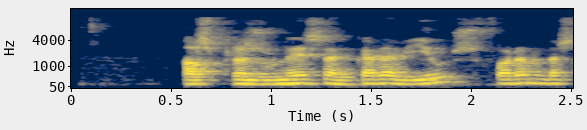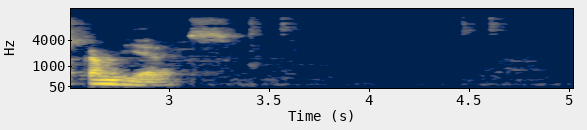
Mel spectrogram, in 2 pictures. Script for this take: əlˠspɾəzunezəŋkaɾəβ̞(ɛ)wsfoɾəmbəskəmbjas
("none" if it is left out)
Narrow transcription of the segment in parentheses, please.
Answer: i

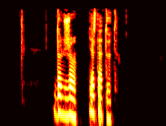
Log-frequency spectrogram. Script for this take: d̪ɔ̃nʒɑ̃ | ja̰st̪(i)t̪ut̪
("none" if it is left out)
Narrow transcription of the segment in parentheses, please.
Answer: a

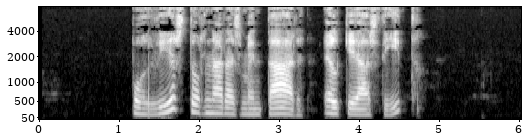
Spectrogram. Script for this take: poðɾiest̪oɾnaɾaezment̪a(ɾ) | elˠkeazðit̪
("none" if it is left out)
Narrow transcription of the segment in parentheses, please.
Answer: ɾ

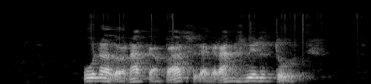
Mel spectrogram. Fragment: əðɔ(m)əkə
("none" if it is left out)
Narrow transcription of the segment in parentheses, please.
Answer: n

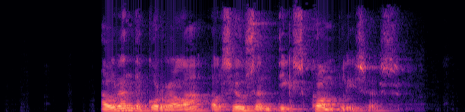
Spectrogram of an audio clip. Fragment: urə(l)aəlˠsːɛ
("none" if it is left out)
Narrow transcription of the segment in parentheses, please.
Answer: l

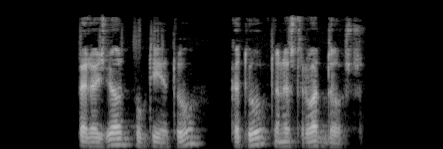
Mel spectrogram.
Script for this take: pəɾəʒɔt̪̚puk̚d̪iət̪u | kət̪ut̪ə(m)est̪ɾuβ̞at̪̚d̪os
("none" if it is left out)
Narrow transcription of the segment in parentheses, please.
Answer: n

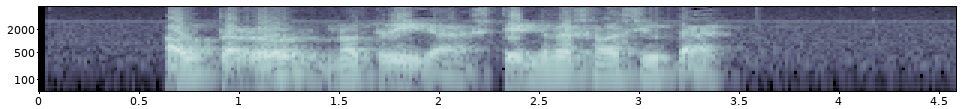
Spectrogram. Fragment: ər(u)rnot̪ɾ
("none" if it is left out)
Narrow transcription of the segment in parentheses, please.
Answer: o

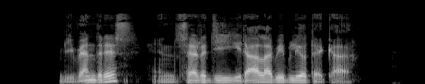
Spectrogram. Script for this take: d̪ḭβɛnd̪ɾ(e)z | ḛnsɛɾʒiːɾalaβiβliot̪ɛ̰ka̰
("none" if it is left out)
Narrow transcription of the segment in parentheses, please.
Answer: e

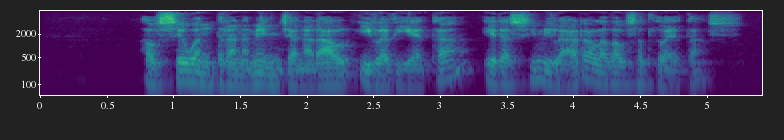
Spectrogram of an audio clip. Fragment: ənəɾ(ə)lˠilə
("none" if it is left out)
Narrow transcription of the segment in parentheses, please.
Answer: a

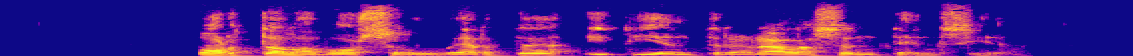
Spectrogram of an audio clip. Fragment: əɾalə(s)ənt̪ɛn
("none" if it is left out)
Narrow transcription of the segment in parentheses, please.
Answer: s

